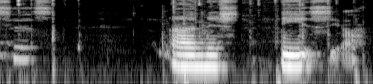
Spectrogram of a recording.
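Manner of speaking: whispered, drawn out slowly. Shown as a demonstration. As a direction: breathe the name slowly while typing. Repeating the name while typing.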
